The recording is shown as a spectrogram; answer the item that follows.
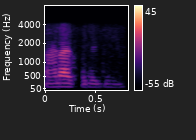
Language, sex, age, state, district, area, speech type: Kashmiri, male, 18-30, Jammu and Kashmir, Pulwama, urban, conversation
